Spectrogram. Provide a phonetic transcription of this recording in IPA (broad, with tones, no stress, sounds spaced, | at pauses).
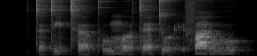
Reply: t ə˩ t i˧˥ tʰ ɜ˩ pʼ u˧˥ m ɤ˩ t ɛ˧˥ t u˩ ɽ ḛ˧ f a˥ ɾ u˧˥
